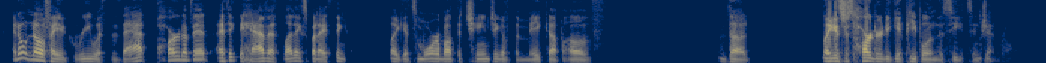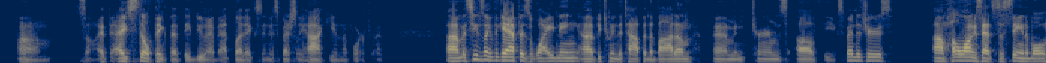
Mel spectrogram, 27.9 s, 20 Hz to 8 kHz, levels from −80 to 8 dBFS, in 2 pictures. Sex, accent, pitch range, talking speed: male, American, 100-125 Hz, 185 wpm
